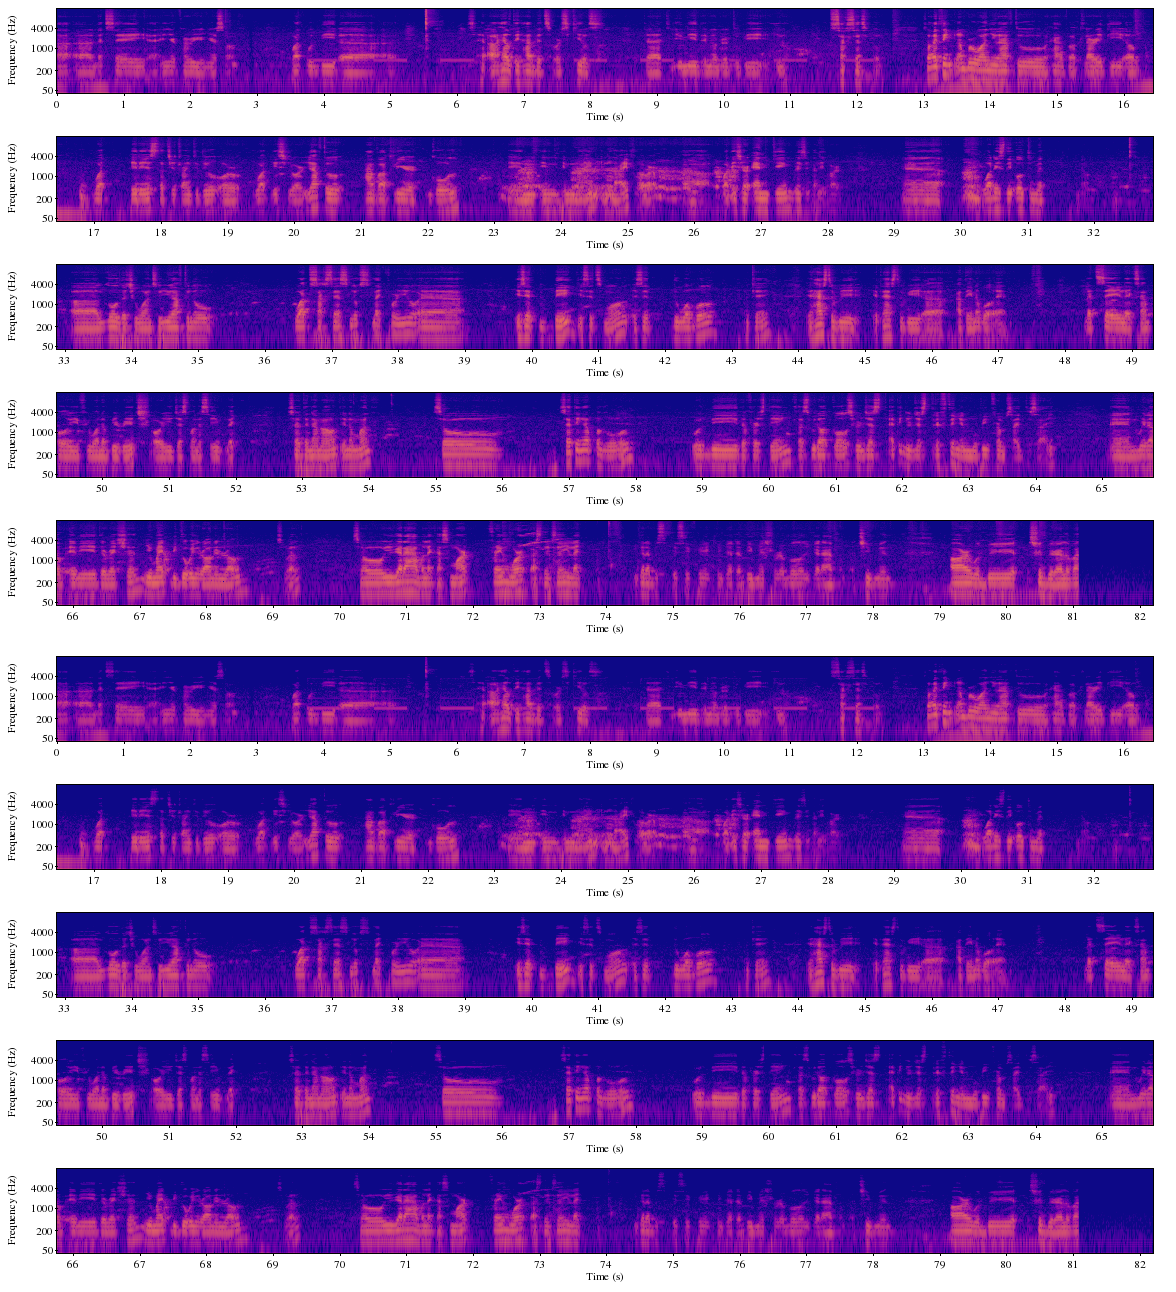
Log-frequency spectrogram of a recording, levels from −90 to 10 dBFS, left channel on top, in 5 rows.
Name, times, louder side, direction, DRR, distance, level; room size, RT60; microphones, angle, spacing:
voice 1, 0.0-2.7 3.5-5.1 6.2-8.2 8.8-11.2 11.6-12.3 13.0-16.3 16.8-17.2 17.5-20.7 21.1-22.5 23.1-28.2 29.1-29.7 30.0-31.3 33.1-35.2 36.4-39.0 39.8-41.8 42.1-42.8 43.3-43.6 44.1-47.1 48.3-52.0 52.8-54.1 55.0-56.0 56.9-58.0 58.8-64.3 65.1-68.6 69.2-69.4 70.3-72.0 72.3-73.6 74.5-77.4 77.8-78.3 79.2-81.1, left 5 dB, 85° left, 0.8 m, -37 dB
Telephone, 3.7-4.3 4.7-5.3 5.7-6.3 6.7-7.3 7.7-8.3 8.7-9.3 9.7-10.3 10.7-11.3 11.7-12.3, right 1 dB, 10° right, 0.5 m, -56 dB
head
